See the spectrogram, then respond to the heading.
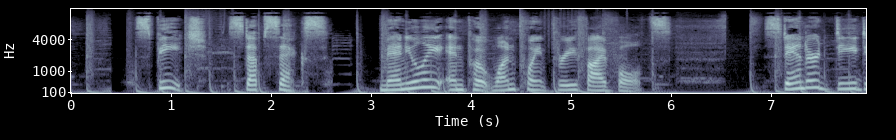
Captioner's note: speech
